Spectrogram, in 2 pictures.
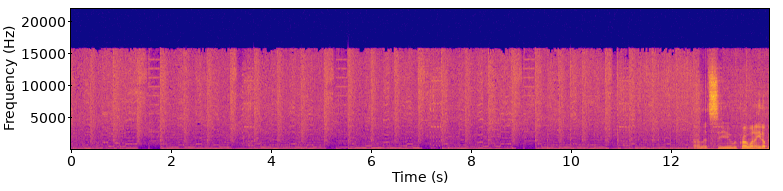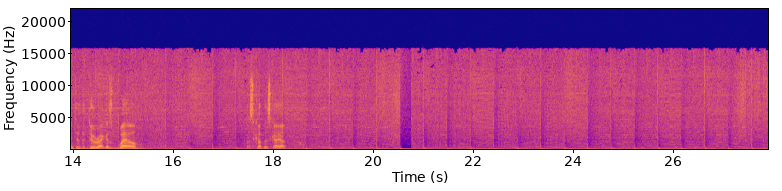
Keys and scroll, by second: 25.9 s.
